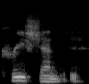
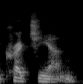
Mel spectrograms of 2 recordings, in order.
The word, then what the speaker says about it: Chrétien: But we pronounce it, my husband and I pronounce it Cretan, but it's really Chrétien.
